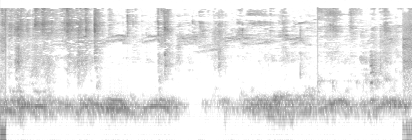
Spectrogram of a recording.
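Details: Domestic pigeons kept in pairs on a pigeon farm in Vietnam, cooing: low, rolling, continuous coos from several birds, a brief lull near three seconds, then cooing resumes.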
